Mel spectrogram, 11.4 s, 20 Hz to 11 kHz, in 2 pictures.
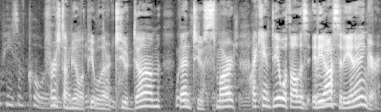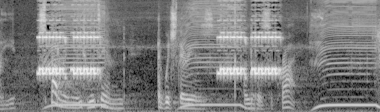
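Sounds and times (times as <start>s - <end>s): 
speech: 0.0s - 5.8s, 8.2s - 10.6s
telephone ringing with an electronic trill: 6.3s - 7.5s, 8.4s - 10.7s.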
